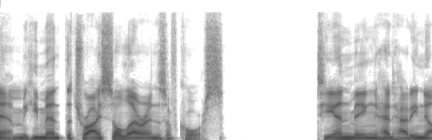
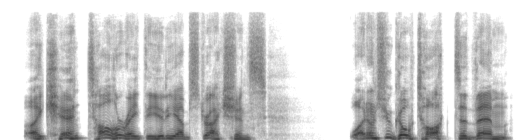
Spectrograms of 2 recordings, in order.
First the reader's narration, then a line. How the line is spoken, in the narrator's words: Gasping, said, despairingly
